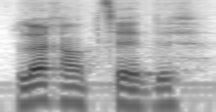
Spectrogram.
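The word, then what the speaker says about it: Laurentides: I mean, that's how you would say it in English, but it's Laurentide. It's a region around where I live. I never heard it in its English pronunciation.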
